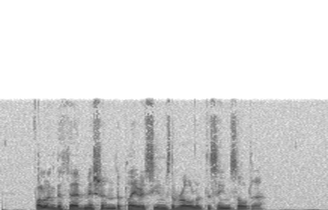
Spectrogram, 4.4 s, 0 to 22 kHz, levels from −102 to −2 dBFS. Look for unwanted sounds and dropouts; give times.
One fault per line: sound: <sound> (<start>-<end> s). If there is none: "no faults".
no faults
